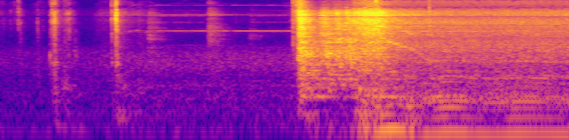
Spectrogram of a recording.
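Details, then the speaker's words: Ford Ka Tattoo Limited Edition after starter motor and alternator replacement, belt not yet refitted: quiet clicks, then the engine catches at once and settles into a steady, even idle with no odd noises; starts and runs normally. "That sounds so much better. Just straight away."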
